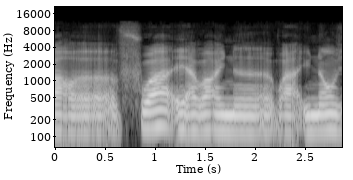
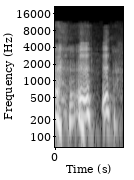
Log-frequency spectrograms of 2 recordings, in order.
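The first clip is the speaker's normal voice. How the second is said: high burst of laughter; 11 semitones higher, 7 dB louder than usual. Real, not acted. Laugh after a joking attempt.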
